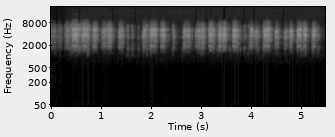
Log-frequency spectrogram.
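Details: Sooty-headed Bulbuls at Doi Lang, Chiang Mai, Thailand, on a cold day, aggressively chasing off sibias with a harsh, scratchy, nonstop chatter in rapid uneven bursts.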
